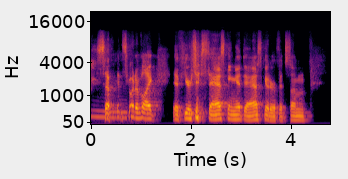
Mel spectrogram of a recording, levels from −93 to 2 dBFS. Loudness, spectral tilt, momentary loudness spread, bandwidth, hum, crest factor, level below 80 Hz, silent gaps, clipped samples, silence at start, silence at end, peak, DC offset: -23 LUFS; -4 dB/octave; 11 LU; 12.5 kHz; none; 18 dB; -66 dBFS; none; under 0.1%; 0 s; 0.5 s; -6 dBFS; under 0.1%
